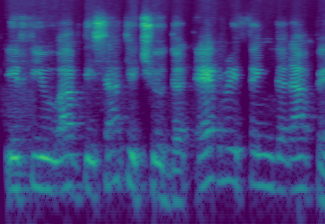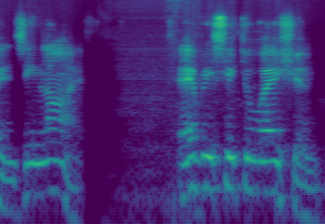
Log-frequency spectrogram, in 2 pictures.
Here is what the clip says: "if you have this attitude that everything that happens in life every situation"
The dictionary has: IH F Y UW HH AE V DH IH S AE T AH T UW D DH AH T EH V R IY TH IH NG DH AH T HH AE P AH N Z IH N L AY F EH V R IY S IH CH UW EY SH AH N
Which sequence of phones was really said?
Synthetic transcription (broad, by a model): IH F Y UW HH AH V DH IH S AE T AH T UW D DH AH T EH V R IY TH IH NG DH AH T HH AE P AH N Z IH N L AY F EH V R IY S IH CH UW EY SH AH N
